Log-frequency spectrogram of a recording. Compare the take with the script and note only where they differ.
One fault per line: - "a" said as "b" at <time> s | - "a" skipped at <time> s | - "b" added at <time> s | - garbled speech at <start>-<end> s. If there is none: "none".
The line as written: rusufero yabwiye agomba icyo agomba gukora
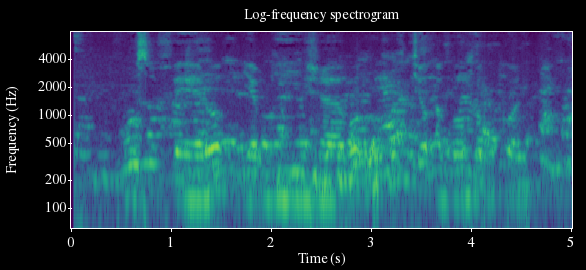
- "agomba" said as "jabo" at 2.4 s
